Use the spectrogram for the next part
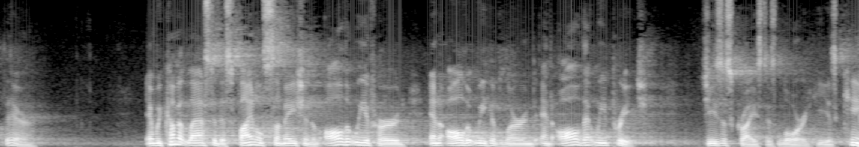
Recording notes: A homily delivered at St. Joseph's Church in Amesbury Massachusetts.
